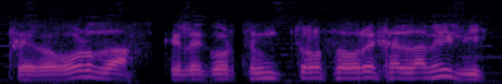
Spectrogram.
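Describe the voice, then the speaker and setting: Murcian radio caller, high-pitched man, acts out the voices in his anecdote. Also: fast talker, music in the background. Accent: Murcian Spanish. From Murcia, Spain. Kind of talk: phone-in storytelling.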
